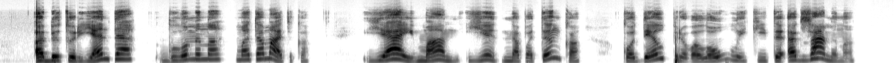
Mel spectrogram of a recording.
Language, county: Lithuanian, Šiauliai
